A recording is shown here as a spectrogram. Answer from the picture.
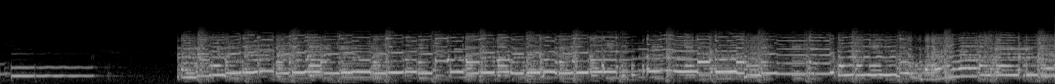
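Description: Electric guitar in a blues style. A single held note rings and fades, and after a short pause the full band starts in. The lead guitar plays bent notes with vibrato over the band, including a deep bend down and back up near the end.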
